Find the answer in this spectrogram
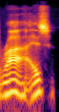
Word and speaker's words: RYZE: And it's called RYZE, pronounced Rise, play on words, RYZE.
